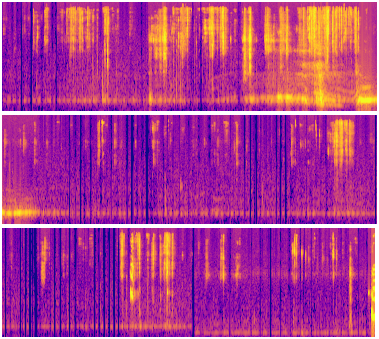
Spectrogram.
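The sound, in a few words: re-sleeving photocards in plastic sleeves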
